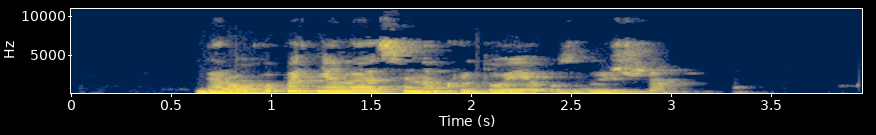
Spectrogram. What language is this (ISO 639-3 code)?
bel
